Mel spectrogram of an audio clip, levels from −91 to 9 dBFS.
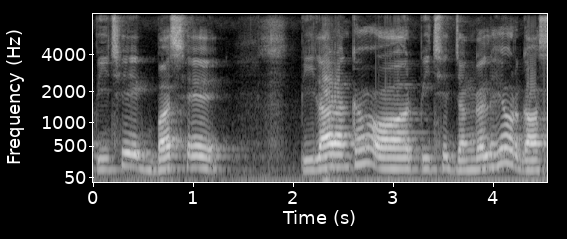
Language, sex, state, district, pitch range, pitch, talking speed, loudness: Hindi, male, Nagaland, Kohima, 150-175 Hz, 155 Hz, 170 wpm, -14 LUFS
